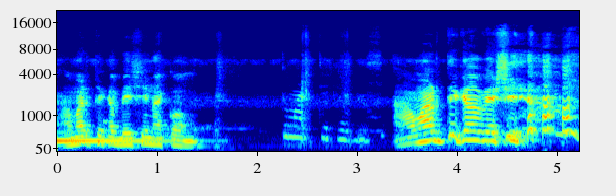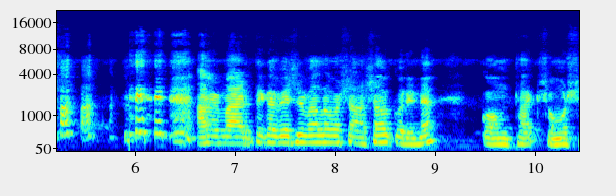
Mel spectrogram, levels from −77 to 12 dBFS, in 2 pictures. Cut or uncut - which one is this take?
cut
